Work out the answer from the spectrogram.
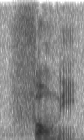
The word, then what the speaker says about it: phony: If something is fake, it's the same as saying phony, not real. It's fake, it's not real. It's phony, it's not real. PH is pronounced as ph, phony.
